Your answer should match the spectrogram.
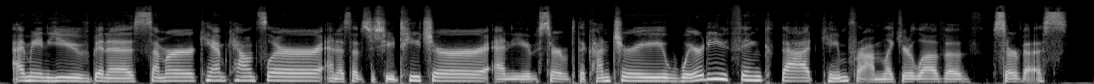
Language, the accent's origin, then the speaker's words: English; Kentucky, United States; I grew up in Kentucky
